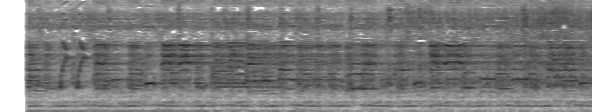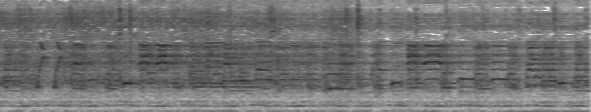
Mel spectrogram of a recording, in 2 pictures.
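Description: Doraemon Music Track stair-climbing ball toy playing its electronic tune through a small built-in speaker, a bright, beeping synthesized melody that runs on without a break while the toy operates.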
